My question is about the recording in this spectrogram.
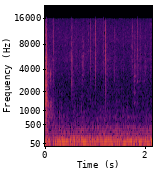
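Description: Wood fire crackling: a handful of irregular sharp pops and snaps over a low steady rumble of burning.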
